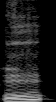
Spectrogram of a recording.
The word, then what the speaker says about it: eau: O, O. And then there is O, H-A-U-T, and in French we don't pronounce the H.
